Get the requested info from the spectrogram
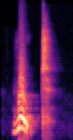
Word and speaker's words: wrote: Wrote. That does have a long O. Wrote. If you say it with a short O, it would be rot, which means something is spoiled.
